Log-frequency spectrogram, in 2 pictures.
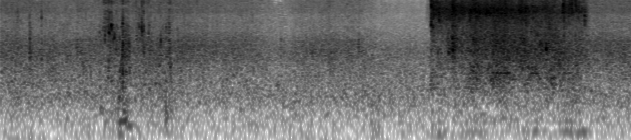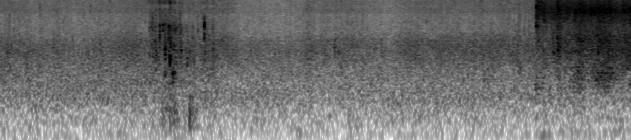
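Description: Buckets of water poured out in the Gold Mining Simulator video game, several bright splashing gushes of a few seconds each separated by quieter ambient water, faint and without talk.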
